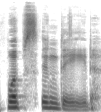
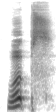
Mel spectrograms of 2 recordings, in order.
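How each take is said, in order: First: Dry, unimpressed retort. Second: Lightly acted little oops; light retold whoops. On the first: Retold or imitated. He answers her slip, very dryly. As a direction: echo it drily, lightly acted. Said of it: "very dryly". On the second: She owns up to her accident, light whoops. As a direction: toss it off as a small slip.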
